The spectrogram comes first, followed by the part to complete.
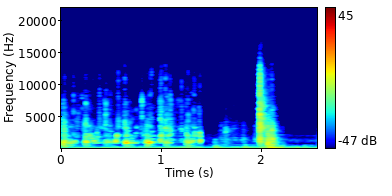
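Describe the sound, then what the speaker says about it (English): Salt water splashes and trickles into a metal billy can outdoors, a run of close drips and small pours followed by one brighter splash, with no talk. "Chuck a little bit of that salt water into this billy here."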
